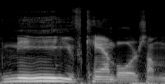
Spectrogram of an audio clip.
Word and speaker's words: Neve: It's like Neve Campbell or something like that. So, just don't give me shit. Nev Campbell, Neve Campbell. I thought I was saying it correctly the entire time.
